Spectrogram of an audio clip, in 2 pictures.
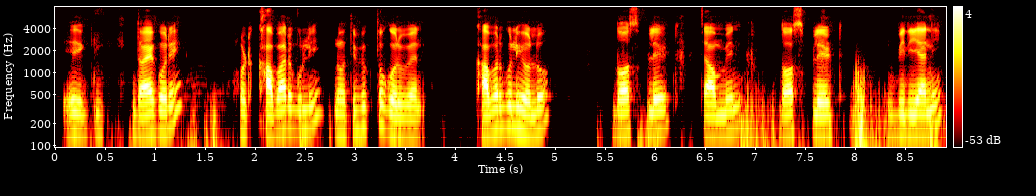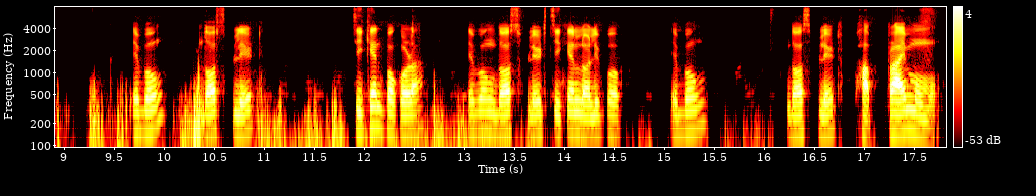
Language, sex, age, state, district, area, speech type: Bengali, male, 18-30, West Bengal, Purba Medinipur, rural, spontaneous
